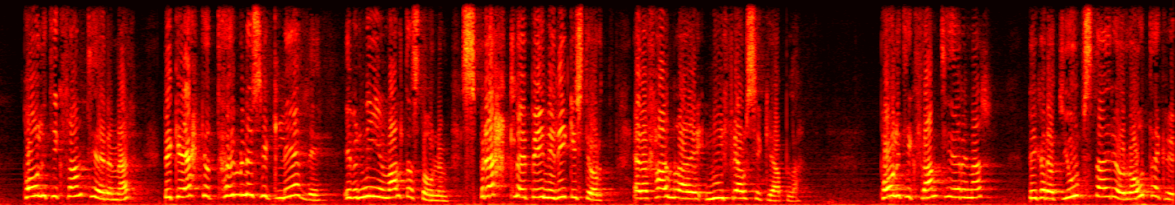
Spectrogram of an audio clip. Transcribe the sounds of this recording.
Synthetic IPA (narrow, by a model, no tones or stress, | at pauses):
pʰoːwlɪt̪ikfɾamt̪ʰiːðaɾɪnːaɾ̥ | pɪcːɪɾɛhcɪawt̪ʰœɥmlœwsvɪklɛːvɪ | ɪvɪɾniːjʏmvalt̪ast̪oːwlʏmspɾɛht̪lœɣpɪɪnːɪɾiːcɪst̪jowɾt̪nɛðafaɾmlaːjðɪniːfɾjawlsɪcʏapla | pʰoːwlɪt̪ʰikfɾamt̪ʰiːðaɾɪnːaɾ̥ | pɪcʏɾawt̪juːpst̪aːjɾɪɔɣroːwt̪ʰajkɾɪ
